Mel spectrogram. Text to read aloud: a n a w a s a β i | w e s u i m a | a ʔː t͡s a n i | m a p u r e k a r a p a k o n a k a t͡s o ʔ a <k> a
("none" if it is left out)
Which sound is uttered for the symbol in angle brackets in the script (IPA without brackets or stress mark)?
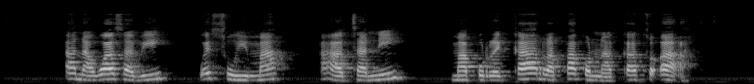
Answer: ʔ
